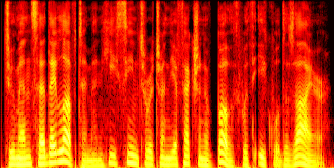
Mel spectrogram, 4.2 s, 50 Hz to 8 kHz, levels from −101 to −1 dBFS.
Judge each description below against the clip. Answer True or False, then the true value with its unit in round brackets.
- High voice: False (115 Hz)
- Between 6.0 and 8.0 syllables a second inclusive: True (6.3 syllables/s)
